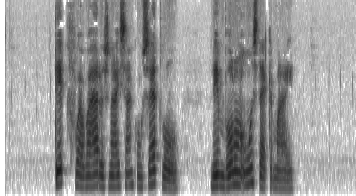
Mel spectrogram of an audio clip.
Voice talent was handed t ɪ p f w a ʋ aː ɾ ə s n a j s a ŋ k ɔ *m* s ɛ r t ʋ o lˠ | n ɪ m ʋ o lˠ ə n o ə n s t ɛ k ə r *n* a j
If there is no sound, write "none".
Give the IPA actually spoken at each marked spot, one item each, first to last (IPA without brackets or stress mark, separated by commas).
n, m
